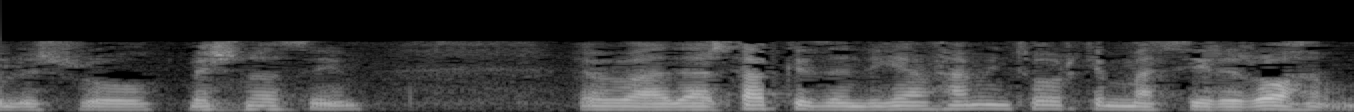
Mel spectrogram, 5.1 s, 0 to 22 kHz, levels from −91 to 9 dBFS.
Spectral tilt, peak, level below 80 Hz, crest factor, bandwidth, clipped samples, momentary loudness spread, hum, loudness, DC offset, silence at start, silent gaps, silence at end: -8 dB/octave; -6 dBFS; -66 dBFS; 20 dB; 5 kHz; under 0.1%; 8 LU; none; -27 LUFS; under 0.1%; 0 s; none; 0 s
